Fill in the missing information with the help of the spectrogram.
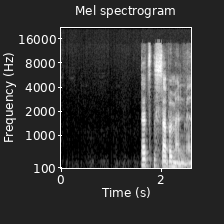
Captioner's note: speaking French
